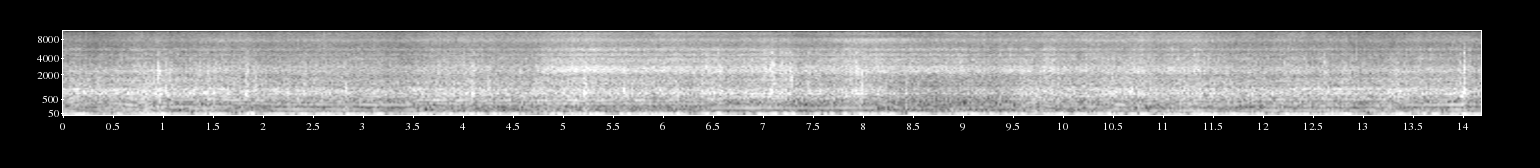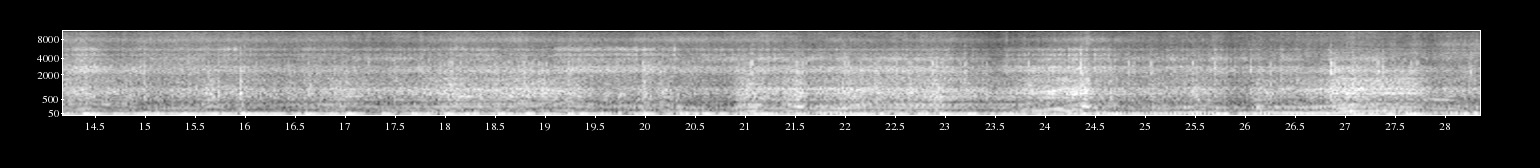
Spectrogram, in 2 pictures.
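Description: Jet ski engine running hard, its pitch rising and falling repeatedly as the throttle is worked, over a constant rush of wind and water against the craft.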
